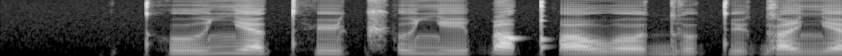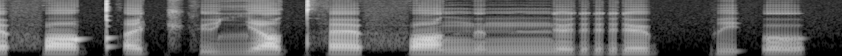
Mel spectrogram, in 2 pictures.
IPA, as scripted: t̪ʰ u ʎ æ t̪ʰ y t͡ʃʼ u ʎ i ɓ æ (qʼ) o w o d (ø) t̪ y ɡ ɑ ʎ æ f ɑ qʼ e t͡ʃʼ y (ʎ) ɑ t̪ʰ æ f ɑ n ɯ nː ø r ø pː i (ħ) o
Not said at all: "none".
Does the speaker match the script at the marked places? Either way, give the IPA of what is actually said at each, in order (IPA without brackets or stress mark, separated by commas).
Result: qʼ, u, ʎ, ʔ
